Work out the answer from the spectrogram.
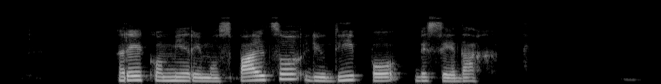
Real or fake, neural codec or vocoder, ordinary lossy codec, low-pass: real; none; Opus, 16 kbps; 7.2 kHz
